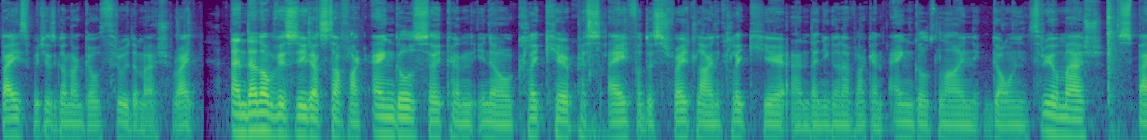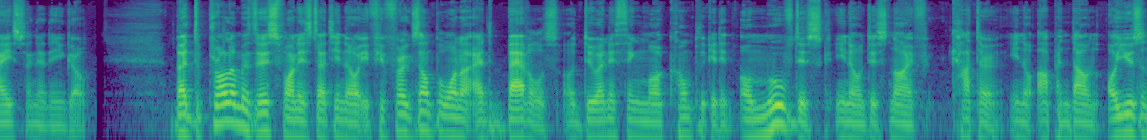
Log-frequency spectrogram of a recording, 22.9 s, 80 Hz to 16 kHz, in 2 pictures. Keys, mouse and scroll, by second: 0.0 middle click, 1.4 middle click, 1.8 ctrl+z, 3.0 k, 5.8 a, 7.0 click, 8.4 a, 9.1 click, 10.0 click, 11.1 space, 11.4 middle click, 11.7 middle click, 12.5 middle click, 14.7-16.5 middle drag.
